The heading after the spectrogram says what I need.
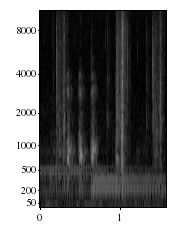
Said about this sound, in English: Breed another chicken, please.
